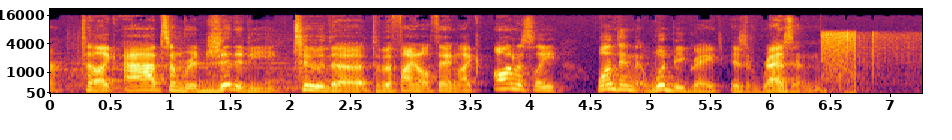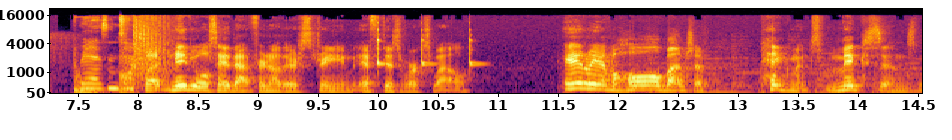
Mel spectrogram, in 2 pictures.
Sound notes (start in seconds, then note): 6.4 static hisses; 9.6 blink sound effect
